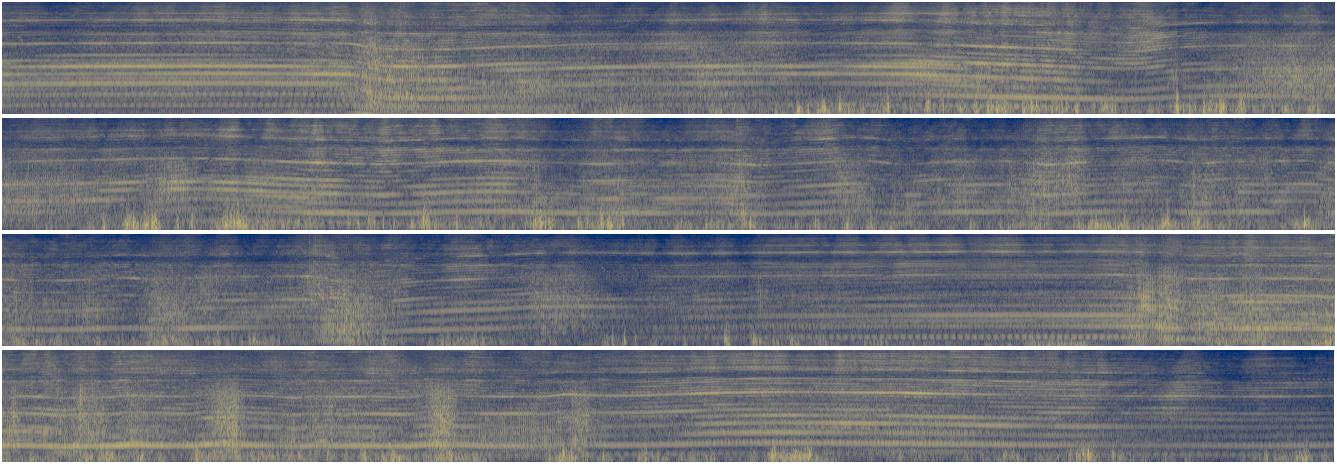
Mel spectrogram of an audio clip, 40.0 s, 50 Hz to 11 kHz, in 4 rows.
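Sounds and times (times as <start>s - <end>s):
rc helicopter engine and rotor whine: 0.0s - 39.9s.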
